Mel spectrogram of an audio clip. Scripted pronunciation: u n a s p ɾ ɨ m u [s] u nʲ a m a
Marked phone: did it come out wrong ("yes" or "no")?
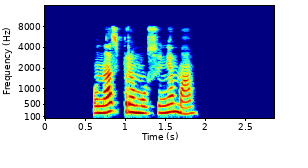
no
